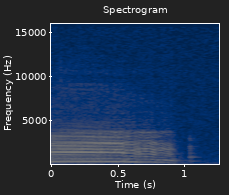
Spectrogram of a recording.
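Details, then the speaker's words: Cheap secondhand Panasonic VHS camcorder at power-off: high squeal dropping in pitch, screeching to a halt within a second; owner suspects capstan spinning out of control or something stuck binding it, unconfirmed. "it sounds like the capstan is spinning out of control or it sounds like something stuck in there and it's keeping it from spinning because when I turn it off"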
